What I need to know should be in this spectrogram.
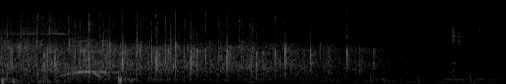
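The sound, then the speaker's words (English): Audience applause welcomes a pastor to the stage at a morning church service: dense, steady clapping that holds fairly loud, then thins and softens toward the end. “So why don't you give him a big hand and welcome Pastor Nick as he comes to share this morning.”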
